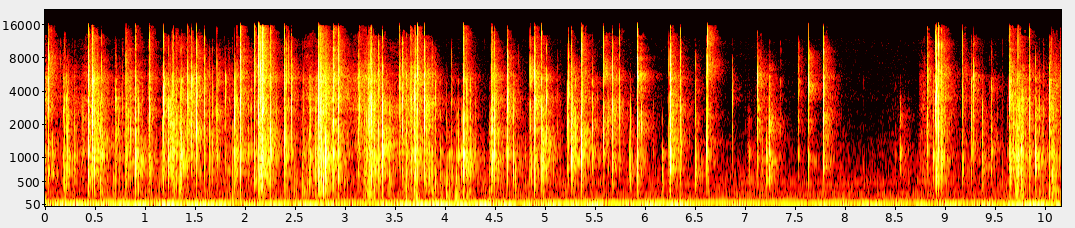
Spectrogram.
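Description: A small clear plastic bag full of walnut pieces, with a green label, is squeezed in both hands to crinkle the plastic. Dense, bright crackling and crunching bursts overlap almost continuously, easing briefly near the eight-second mark before picking up again. A faint low hum runs underneath throughout.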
